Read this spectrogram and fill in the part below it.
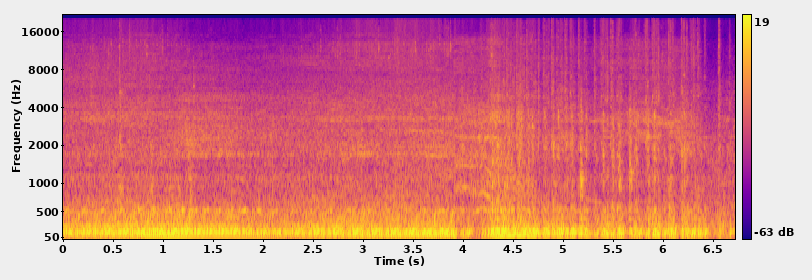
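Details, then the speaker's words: Demolition derby car being unloaded: revs, then sags and stumbles under throttle, with whining heard; owner confirms the fuel pump is going bad and plans to replace it. "I'm currently giving it gas and it's cutting any out. So, fuel pump's going bad."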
